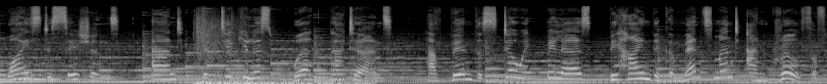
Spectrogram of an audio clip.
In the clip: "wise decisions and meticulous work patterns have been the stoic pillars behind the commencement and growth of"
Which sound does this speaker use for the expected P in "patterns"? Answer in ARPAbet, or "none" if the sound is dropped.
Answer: P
